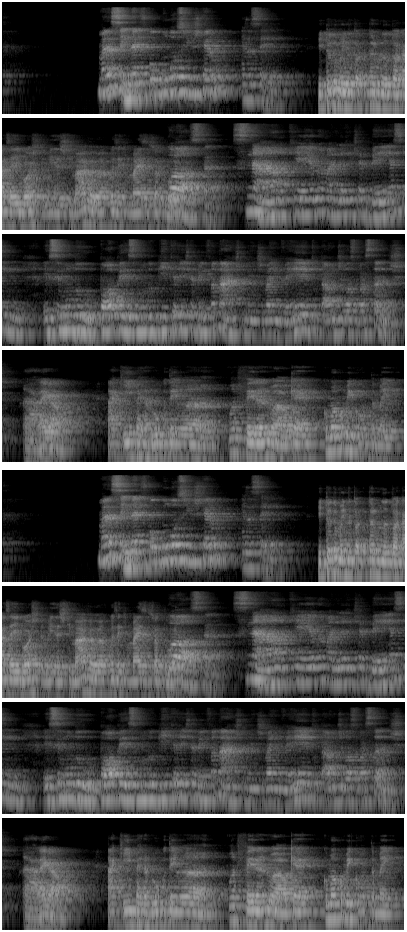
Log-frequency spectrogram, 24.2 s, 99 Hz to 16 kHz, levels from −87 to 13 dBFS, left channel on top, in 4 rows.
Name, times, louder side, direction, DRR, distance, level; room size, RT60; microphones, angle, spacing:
voice 1, 1.4-3.3 3.6-4.1 8.5-9.2 9.5-18.1, equal, 15° left, -8 dB, 1.9 m, -33 dB
voice 2, 4.9-8.7 18.4-19.1 19.7-22.7 23.0-24.0, right 1 dB, 35° right, -1 dB, 0.9 m, -29 dB
5.3 x 4.4 x 5.5 m, 1.2 s
head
